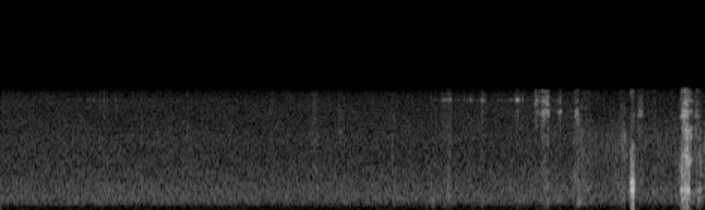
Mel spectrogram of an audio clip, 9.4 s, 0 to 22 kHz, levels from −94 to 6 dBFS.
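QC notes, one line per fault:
7.72–9.40 s, codec payload misread: the receiver unpacks the G.726 code words with their bits in the wrong order. The decoder then rebuilds wrong difference values from valid-looking frames, so the speech is buried in harsh distortion through to the end.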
